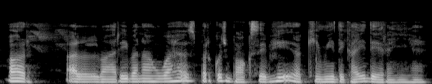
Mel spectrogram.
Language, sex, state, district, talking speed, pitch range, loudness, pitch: Hindi, male, Uttar Pradesh, Lalitpur, 220 wpm, 115-135 Hz, -19 LUFS, 120 Hz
